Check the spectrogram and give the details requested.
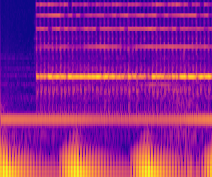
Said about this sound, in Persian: صدای زنگ تلفن روی میزم منو از افکارم بیرون کشید گلومو صاف کردم و بعد از دو زنگ گوشی و برداشتم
